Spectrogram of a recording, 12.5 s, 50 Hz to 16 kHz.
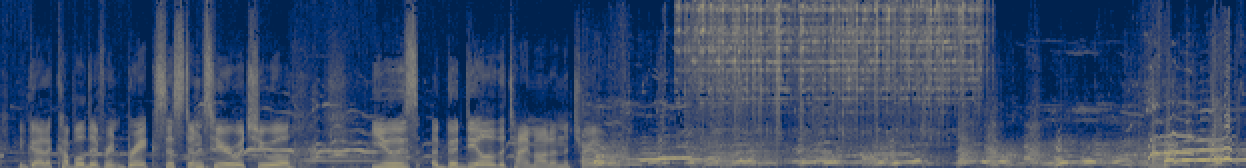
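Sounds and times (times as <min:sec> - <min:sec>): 
speech: 0:00.2 - 0:06.4
pack of sled dogs barking, yipping and howling while hooked up to a sled: 0:06.0 - 0:12.4.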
